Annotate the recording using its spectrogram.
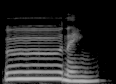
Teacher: You'll barely hear 히읗 sound being pronounced. 은행, because of consonant assimilation.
